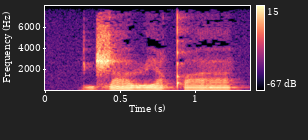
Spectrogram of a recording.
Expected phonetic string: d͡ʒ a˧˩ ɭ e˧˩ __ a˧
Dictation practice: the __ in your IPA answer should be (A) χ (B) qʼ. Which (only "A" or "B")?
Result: B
